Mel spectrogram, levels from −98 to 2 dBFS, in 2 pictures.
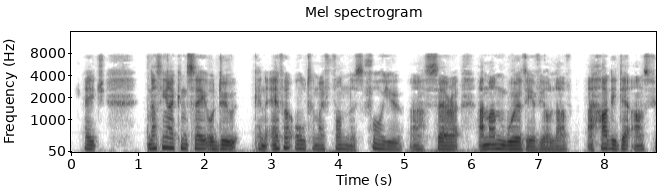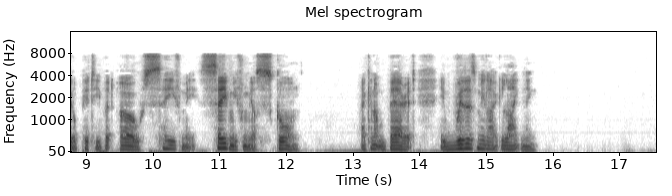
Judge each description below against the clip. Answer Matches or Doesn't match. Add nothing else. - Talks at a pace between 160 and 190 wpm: Doesn't match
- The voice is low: Matches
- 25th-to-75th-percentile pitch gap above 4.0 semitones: Doesn't match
